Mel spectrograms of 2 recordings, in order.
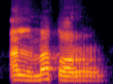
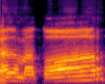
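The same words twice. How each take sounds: First: The last vowel is short. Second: The last vowel is long. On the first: It means rain. "pendek artinya hujan" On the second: It means airport. "toknya panjang artinya adalah bandara"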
